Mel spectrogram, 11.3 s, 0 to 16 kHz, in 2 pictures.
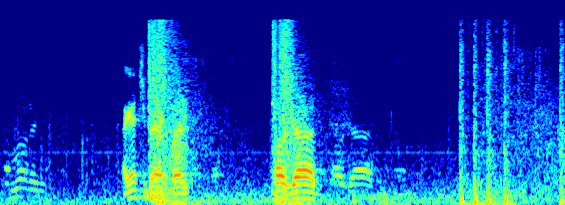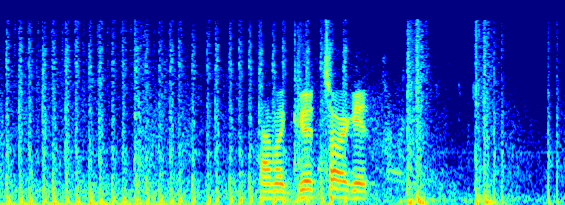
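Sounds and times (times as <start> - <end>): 
speech: 0.1 - 2.0, 2.8 - 3.9, 8.2 - 9.4
rapid gunfire in a video game: 1.4 - 3.3, 4.6 - 11.3.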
